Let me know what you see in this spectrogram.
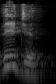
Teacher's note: جیم حرف قلقلہ ہے اس لیے اس کو ہلا کر پڑھنا ہے، یعنی پڑھتے ہوئے جیم کی آواز پلٹ کر آئے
